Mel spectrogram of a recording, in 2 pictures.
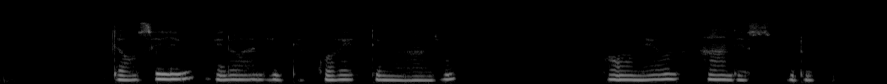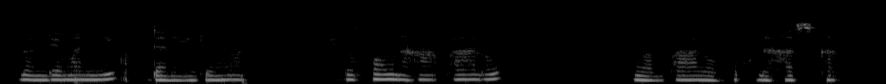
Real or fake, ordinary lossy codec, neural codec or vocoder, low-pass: fake; Opus, 24 kbps; vocoder, 24 kHz, 100 mel bands, Vocos; 7.2 kHz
